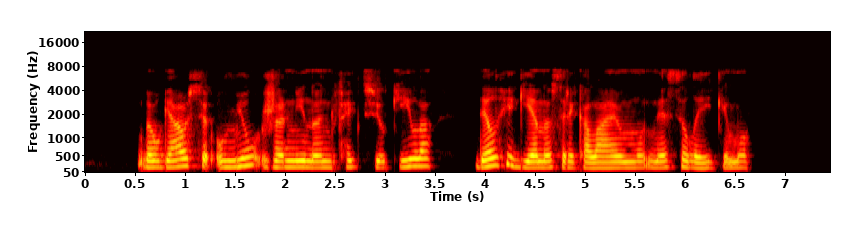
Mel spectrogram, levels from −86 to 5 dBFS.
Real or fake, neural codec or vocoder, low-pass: fake; codec, 16 kHz, 8 kbps, FunCodec, trained on LibriTTS, 25 frames a second; 7.2 kHz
